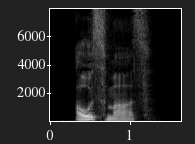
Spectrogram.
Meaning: extent, scale
- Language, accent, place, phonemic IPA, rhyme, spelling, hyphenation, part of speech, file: German, Germany, Berlin, /ˈaʊ̯smaːs/, -aːs, Ausmaß, Aus‧maß, noun, De-Ausmaß.ogg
